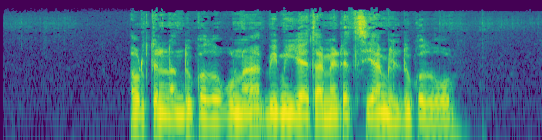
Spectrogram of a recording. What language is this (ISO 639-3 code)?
eus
